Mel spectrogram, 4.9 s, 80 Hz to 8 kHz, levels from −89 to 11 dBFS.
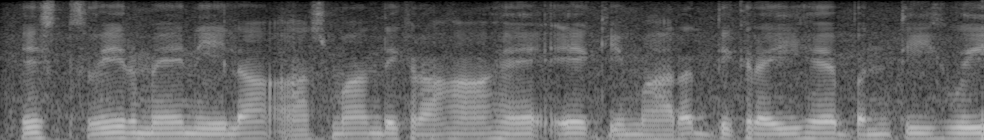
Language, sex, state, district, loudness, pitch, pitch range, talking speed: Hindi, male, Uttar Pradesh, Etah, -21 LUFS, 110 Hz, 110-115 Hz, 205 wpm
